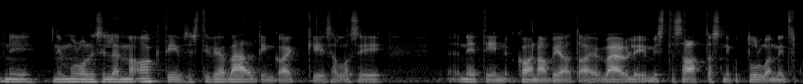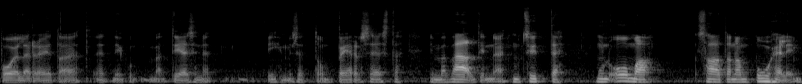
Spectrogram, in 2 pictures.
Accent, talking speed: native, 155 wpm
